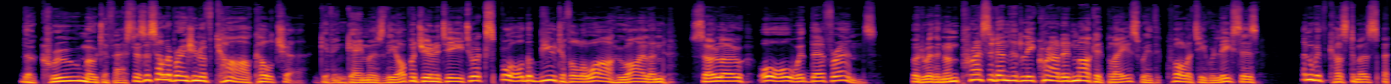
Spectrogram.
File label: voiceover corporate announcement event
